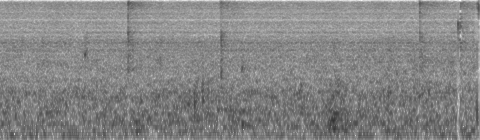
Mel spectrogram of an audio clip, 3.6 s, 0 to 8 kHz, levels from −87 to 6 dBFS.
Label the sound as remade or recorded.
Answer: remade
